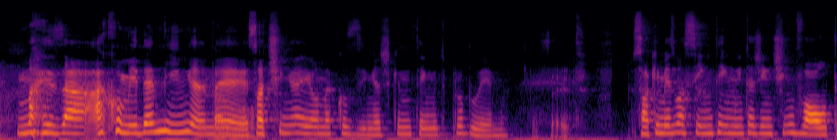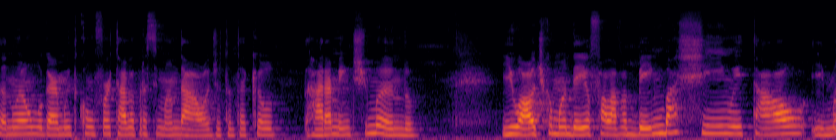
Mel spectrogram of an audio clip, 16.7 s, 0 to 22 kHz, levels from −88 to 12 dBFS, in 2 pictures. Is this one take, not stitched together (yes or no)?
yes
